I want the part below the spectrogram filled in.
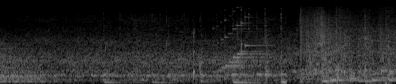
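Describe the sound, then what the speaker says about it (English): Wasps buzzing in Animal Crossing: New Horizons, a steady insect drone running throughout under light game chimes and effects, with no talk. "wasps are really hard to deal with in this game"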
